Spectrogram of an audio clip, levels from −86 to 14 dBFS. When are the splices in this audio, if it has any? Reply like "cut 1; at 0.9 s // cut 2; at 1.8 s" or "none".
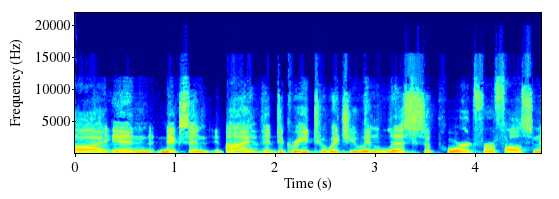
cut 1; at 1.5 s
